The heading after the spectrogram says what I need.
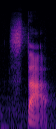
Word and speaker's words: stop: stop. 이 단어에서 역시 S의 뒤에 T가 왔죠. 이때 T는 station에서 그랬던 것처럼 강하게 된 소리로 발음이 됩니다. stop이 아닌 stop, stop 이렇게 쌍디귿처럼 발음이 되죠. 그리고 이 stop이라는 단어도 잘 보시면 모음이 딱 하나밖에 없어요.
